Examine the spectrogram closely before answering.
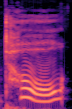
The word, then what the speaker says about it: toll: The O in toll sounds like in the words know, so, roll, and told.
